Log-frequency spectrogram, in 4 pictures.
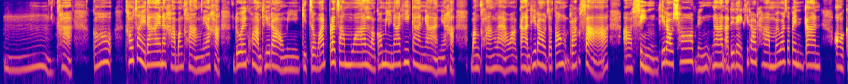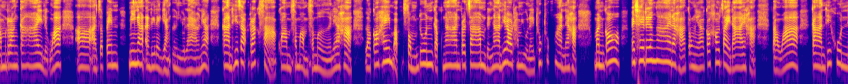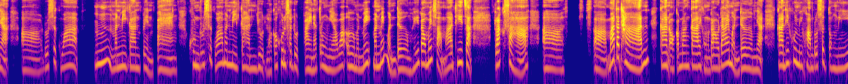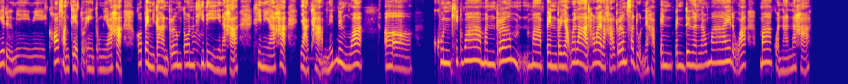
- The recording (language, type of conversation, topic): Thai, advice, จะเริ่มฟื้นฟูนิสัยเดิมหลังสะดุดอย่างไรให้กลับมาสม่ำเสมอ?
- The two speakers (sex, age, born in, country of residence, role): female, 20-24, Thailand, Thailand, user; female, 40-44, Thailand, Greece, advisor
- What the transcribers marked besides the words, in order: other background noise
